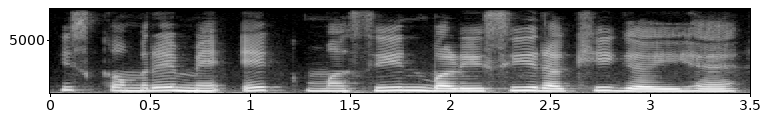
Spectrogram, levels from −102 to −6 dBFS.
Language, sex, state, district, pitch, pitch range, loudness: Hindi, female, Jharkhand, Garhwa, 250 Hz, 230-275 Hz, -14 LUFS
